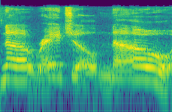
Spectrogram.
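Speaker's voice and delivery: high-pitched mock scream of horror; retold scream. Jamie finds Rachel's body, imitated scream. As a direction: imitate a child's scream, held back in volume. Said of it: "where she screams".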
